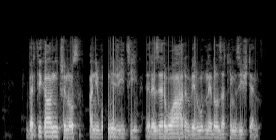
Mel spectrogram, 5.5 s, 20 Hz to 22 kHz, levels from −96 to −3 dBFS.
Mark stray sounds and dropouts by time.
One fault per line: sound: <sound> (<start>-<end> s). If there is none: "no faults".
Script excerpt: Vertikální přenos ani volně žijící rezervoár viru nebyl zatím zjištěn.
sound: dropout (2.1-2.2 s)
